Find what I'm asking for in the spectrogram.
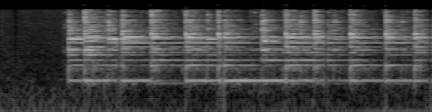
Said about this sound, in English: The traditional way to open an English farmers market has always been the ringing of the bell.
